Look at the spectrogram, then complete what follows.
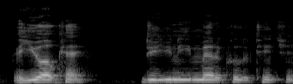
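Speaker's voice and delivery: sarcastic, condescending, with fake concern. Retelling what a cop asked after being punched: imitating a sarcastic cop. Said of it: "very sarcastically".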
